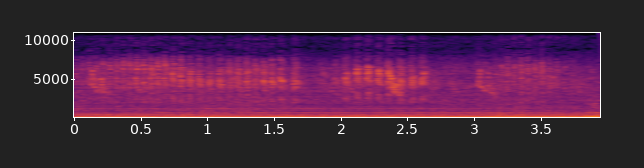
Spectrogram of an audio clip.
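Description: House sparrows chirp near their nest in short, high, repeated calls. The chirps come fairly faint against a steady background hum, with no talking.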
